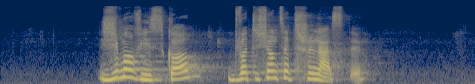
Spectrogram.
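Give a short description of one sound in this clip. A young girl reads out aloud.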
